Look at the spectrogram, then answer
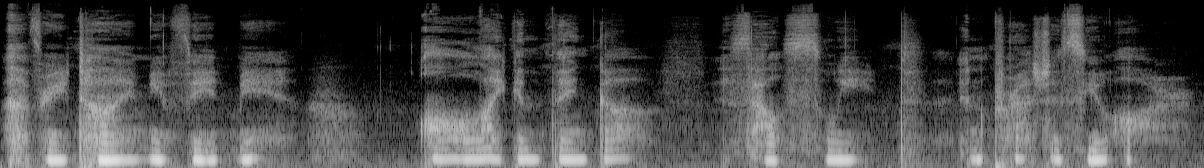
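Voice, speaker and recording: Man as a whispering, dark-toned, effeminate vampire queen. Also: high voice, flat delivery, no room sound, exaggerated voice. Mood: tender, soothing. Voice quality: breathy, whispery, soft. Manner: slow, soothing, doting. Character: tender, dominant, effeminate vampire queen soothing a beloved pet. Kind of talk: soft-spoken ASMR roleplay.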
